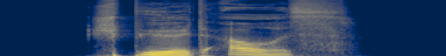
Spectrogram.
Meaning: inflection of ausspülen: 1. second-person plural present 2. third-person singular present 3. plural imperative
- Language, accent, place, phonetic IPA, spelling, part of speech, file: German, Germany, Berlin, [ˌʃpyːlt ˈaʊ̯s], spült aus, verb, De-spült aus.ogg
